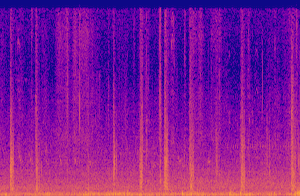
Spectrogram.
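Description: Footsteps on pavement, short sharp clicks roughly every half second, over a low steady outdoor rumble.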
